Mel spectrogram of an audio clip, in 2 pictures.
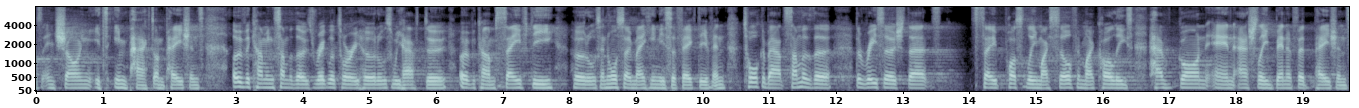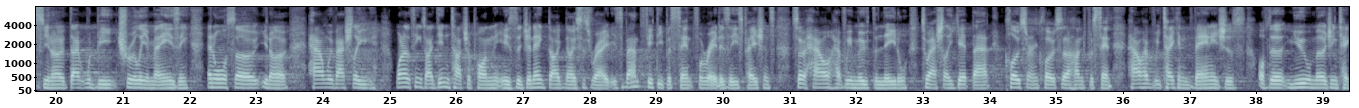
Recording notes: This was recorded at a Sydney Ideas event held on Monday 20 May at the University of Sydney.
